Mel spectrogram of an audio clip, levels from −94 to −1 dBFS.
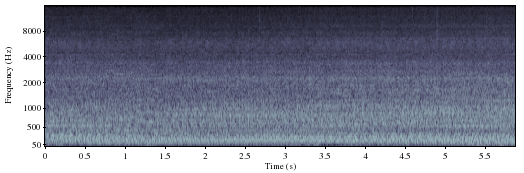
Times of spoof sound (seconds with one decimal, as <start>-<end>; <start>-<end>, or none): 0.8-1.5

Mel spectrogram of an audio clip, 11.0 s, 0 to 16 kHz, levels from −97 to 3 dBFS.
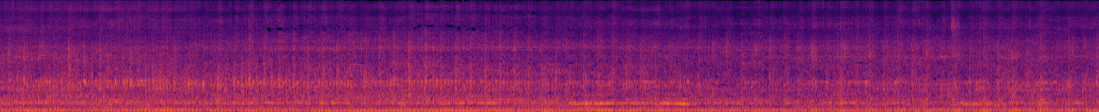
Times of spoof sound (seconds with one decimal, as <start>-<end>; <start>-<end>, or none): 0.0-2.3; 3.5-4.1; 5.4-11.0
